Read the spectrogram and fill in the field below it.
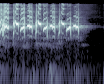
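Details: Sooty-headed bulbul giving a loud, sharp lure call meant to attract wild bulbuls: a rapid string of about twelve ringing, slurred chirps packed into under two seconds, fading out at the end.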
